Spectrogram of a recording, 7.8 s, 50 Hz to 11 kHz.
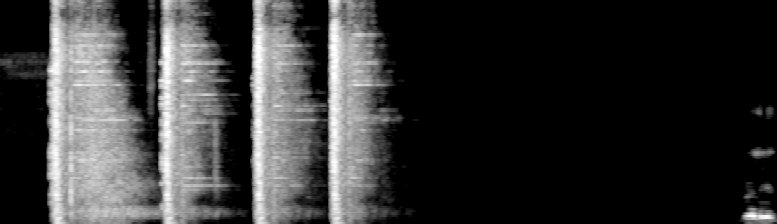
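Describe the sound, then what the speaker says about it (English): A Sabre forged 13.7-inch mid-length 5.56 rifle firing .223 rounds at steel targets 50 yards out: four sharp, loud shots about a second apart, each with a ringing decay, then silence and a faint brief sound at the end. "let's go ahead and put some rounds at 50 yards"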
